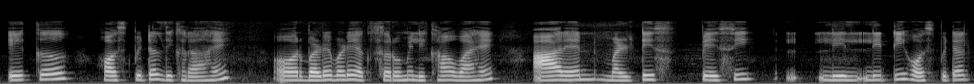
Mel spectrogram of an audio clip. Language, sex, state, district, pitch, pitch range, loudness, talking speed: Hindi, female, Rajasthan, Jaipur, 205 Hz, 195-225 Hz, -19 LUFS, 125 wpm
